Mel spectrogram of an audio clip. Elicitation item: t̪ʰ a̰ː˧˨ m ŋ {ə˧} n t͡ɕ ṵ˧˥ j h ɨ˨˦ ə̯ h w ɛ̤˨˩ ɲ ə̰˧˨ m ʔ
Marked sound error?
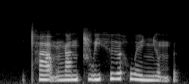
yes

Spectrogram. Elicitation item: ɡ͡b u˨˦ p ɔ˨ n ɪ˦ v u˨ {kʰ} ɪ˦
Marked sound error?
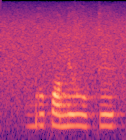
yes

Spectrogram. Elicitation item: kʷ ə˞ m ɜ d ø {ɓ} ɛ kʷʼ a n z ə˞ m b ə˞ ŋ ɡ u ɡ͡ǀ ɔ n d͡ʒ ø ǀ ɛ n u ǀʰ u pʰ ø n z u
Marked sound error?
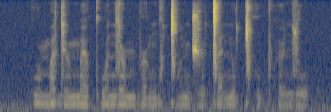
yes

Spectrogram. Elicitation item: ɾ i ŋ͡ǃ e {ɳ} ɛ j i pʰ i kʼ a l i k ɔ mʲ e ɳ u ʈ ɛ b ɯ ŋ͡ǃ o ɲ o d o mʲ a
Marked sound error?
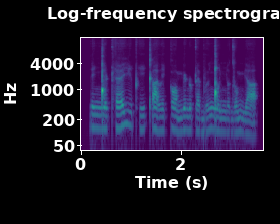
yes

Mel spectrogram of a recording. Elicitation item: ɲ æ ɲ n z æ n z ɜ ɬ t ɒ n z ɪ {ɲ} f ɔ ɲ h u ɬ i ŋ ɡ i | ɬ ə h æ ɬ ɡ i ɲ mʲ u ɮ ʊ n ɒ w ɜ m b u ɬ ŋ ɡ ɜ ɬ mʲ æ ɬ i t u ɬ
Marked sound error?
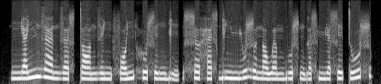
no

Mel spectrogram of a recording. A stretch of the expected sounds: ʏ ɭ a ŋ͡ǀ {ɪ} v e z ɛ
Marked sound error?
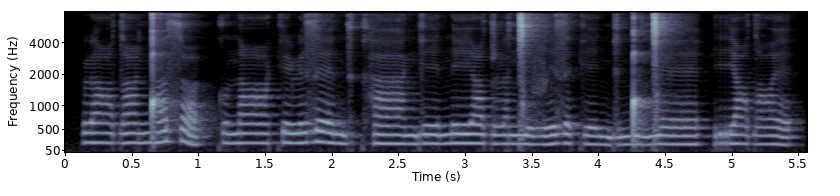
no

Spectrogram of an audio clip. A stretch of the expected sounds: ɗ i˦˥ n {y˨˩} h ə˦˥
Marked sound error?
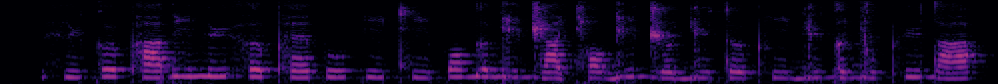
yes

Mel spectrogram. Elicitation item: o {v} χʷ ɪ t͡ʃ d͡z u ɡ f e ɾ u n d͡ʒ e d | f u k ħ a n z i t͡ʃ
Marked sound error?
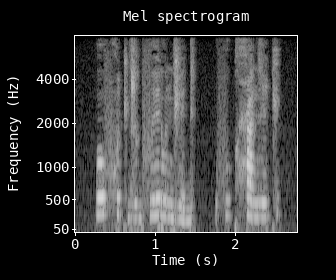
yes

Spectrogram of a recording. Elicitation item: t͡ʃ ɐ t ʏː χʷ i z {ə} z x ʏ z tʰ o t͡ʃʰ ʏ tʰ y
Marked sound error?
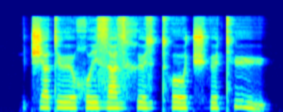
yes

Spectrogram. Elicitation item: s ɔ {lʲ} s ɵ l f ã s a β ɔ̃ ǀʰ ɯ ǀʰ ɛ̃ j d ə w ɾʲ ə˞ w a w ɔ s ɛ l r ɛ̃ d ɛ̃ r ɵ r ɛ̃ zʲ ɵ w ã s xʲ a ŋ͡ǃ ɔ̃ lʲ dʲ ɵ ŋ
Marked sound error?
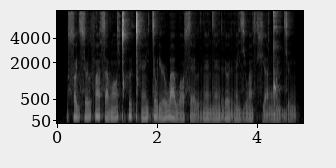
no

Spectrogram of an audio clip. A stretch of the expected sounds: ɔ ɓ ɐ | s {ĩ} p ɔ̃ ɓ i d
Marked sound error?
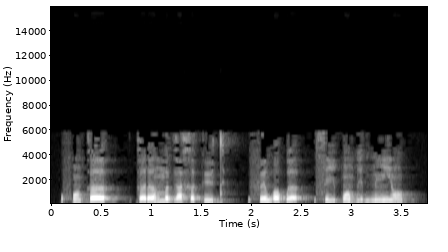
yes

